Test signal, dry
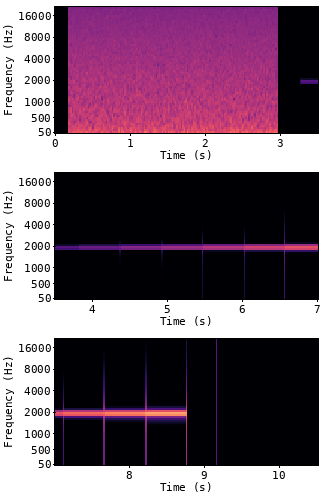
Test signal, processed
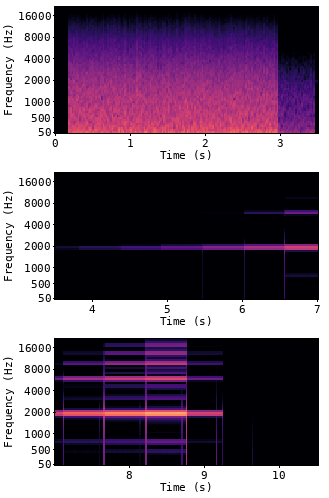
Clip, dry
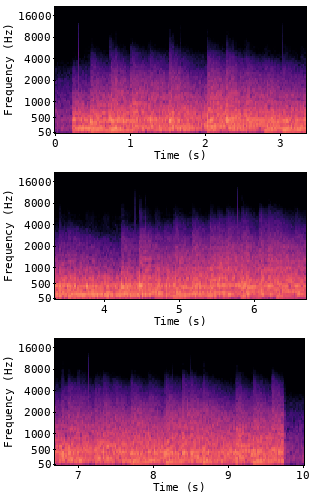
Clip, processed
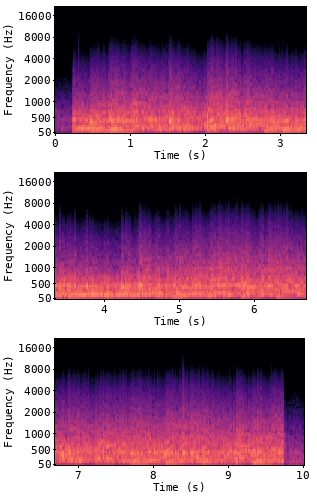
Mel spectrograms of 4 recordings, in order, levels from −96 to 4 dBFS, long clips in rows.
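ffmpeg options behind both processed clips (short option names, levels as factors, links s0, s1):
-filter_complex "[0:a]adynamicsmooth=sensitivity=2.5:basefreq=820,asplit=2[s0][s1];[s1]adelay=484,volume=0.0891,highshelf=f=4000:g=-10.9[s2];[s0][s2]amix=inputs=2:normalize=0"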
